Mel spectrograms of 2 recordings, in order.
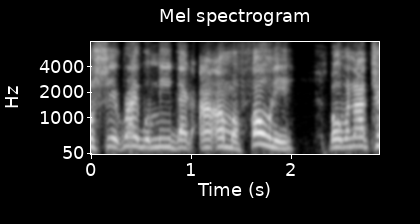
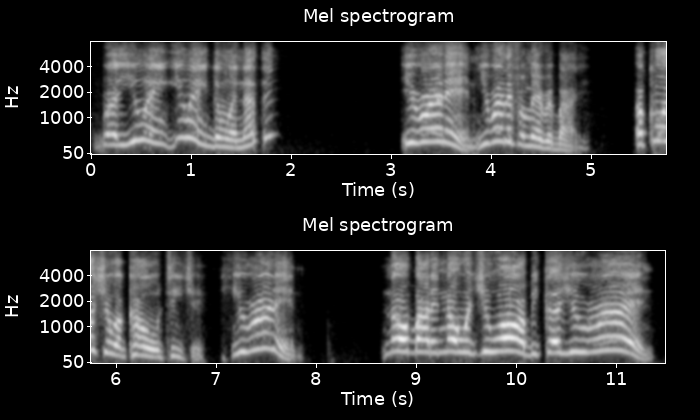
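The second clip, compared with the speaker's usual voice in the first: heated call-out; 6 semitones higher, 4 dB louder than usual. Real, not acted. Calling out teachers who run.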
